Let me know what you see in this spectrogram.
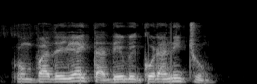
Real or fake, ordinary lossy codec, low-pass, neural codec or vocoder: real; AAC, 32 kbps; 7.2 kHz; none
